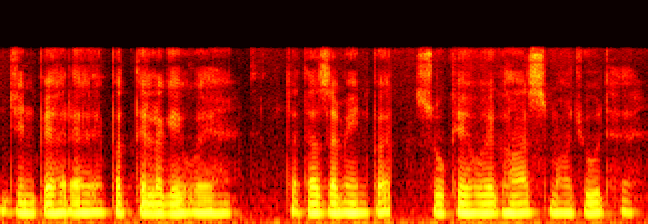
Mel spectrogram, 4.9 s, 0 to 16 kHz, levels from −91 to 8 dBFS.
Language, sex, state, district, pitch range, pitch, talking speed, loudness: Hindi, male, Jharkhand, Ranchi, 120-130 Hz, 125 Hz, 200 wpm, -15 LUFS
